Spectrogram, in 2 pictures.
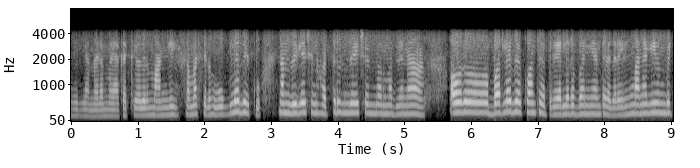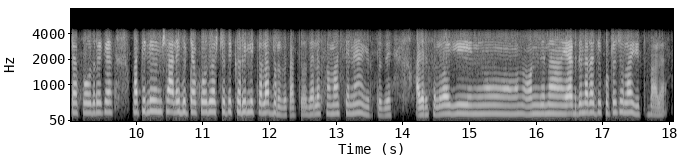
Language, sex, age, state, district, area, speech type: Kannada, female, 30-45, Karnataka, Uttara Kannada, rural, conversation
